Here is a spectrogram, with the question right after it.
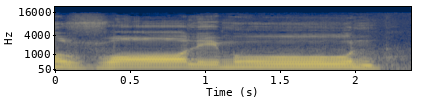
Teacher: ظا مستعلیہ ہے، پر پڑھا جائے گا، اس کے اوپر کھڑی زبر بھی ہے، ایک الف کی مقدار کے برابر کھینچ کر پڑھیں گے. منہ واو مدہ ہے، ایک الف کی مقدار کے برابر کھینچ کر پڑھیں گے.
